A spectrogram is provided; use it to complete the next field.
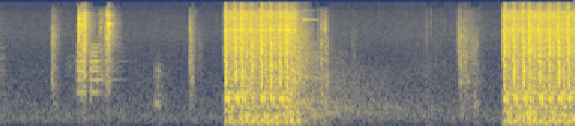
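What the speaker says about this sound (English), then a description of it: "Go wild, Gatling turret." A Gatling turret in Rimworld fires in long, dense bursts of rapid shots, loud and continuous, separated by a quieter gap with a few scattered clicks.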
